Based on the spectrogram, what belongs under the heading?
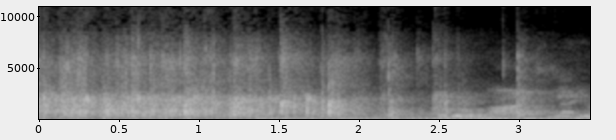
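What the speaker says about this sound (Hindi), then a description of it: "एक बार जोरदार तालियां अपनी लगा दीजिए" Audience applause at an indoor seminar gathering, a continuous burst of clapping that stays strong and fairly close, with voices mixed in and a low hum underneath.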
